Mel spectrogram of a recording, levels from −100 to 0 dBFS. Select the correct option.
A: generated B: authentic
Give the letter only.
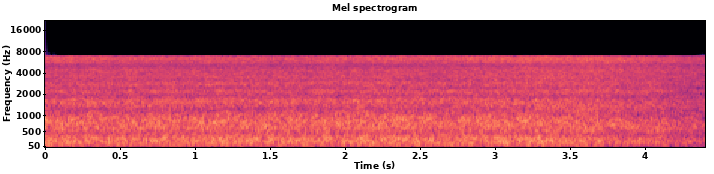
B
